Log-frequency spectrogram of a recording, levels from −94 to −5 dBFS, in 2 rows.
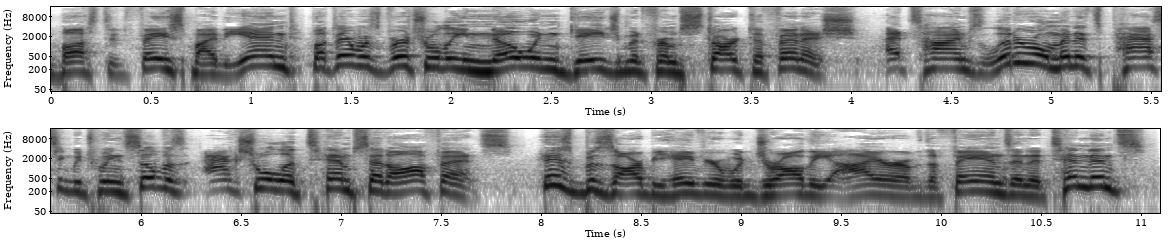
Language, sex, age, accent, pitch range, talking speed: English, male, 30-49, American, 175-245 Hz, 205 wpm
